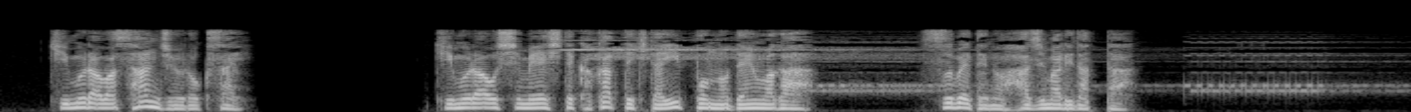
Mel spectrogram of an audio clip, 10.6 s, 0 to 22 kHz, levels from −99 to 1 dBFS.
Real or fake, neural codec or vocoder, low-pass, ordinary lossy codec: fake; vocoder, 44.1 kHz, 128 mel bands every 256 samples, BigVGAN v2; 7.2 kHz; none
